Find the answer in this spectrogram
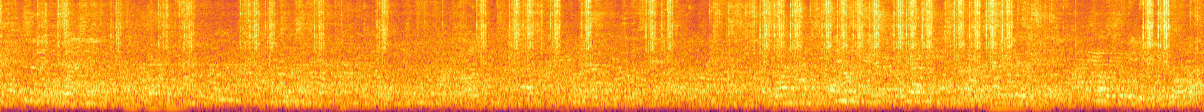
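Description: Indistinct murmur of people talking in a large, echoing hall, with runs of rapid camera shutter clicks from press photographers. The clicks are thickest a few seconds in and again near the end.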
